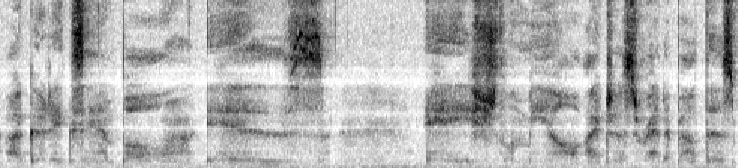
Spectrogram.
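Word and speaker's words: schlemiel: Um, so a good example is a schlamile.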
